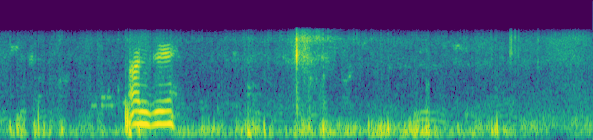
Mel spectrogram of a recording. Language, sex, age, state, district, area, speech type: Dogri, female, 30-45, Jammu and Kashmir, Reasi, rural, conversation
